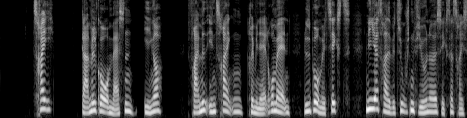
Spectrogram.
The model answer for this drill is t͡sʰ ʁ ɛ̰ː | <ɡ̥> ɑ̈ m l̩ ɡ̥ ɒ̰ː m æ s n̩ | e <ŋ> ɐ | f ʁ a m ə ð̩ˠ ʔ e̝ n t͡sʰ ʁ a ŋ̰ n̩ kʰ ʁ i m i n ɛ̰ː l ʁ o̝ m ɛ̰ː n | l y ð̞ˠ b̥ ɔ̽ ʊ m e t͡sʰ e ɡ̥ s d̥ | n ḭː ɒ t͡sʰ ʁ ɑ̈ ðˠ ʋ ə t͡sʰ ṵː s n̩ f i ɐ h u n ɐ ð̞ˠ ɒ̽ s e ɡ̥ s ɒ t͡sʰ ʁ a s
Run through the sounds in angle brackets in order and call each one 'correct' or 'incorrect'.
correct, correct

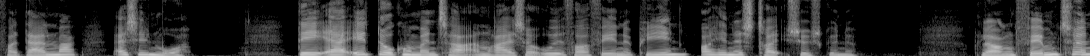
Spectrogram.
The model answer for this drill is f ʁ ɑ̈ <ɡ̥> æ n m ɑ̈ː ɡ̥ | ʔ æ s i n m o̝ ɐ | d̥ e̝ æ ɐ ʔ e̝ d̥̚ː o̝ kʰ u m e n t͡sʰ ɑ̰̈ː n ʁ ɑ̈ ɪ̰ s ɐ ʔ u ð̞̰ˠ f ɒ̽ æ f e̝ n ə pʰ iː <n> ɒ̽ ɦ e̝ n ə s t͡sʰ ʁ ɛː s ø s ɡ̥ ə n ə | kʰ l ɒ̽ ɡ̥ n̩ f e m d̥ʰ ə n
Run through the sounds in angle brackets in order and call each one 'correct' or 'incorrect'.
incorrect, correct

